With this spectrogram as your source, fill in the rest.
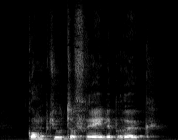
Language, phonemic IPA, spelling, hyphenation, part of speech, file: Dutch, /kɔmˈpju.tər.vreː.dəˌbrøːk/, computervredebreuk, com‧pu‧ter‧vre‧de‧breuk, noun, Nl-computervredebreuk.ogg
- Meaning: computer intrusion (unauthorised accessing of a computer)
